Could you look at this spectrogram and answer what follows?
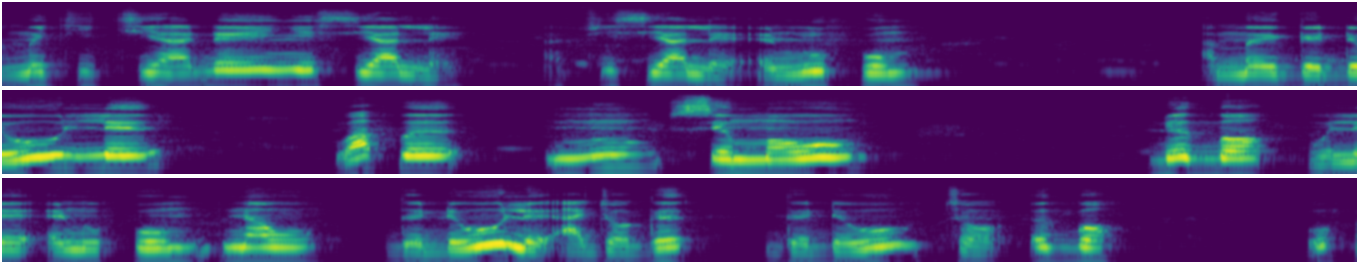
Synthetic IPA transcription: a˨mə̃˨t͡ɕi˨t̪i˨a˨ɖe˦ɲẽ˦si˨a˨lḛ˨ | a̰˨fi˦si˨a˨lḛ˨ḛ˨nũ˦ɸo˦m | a̰˨mẽ˨ɡe˨ɖe˨wo˦le˦ | wo˦a˦ɸe˦ | nũ˦se˨mɔ̃˨wo˦ | ɖe˦ɡ͡bɔ˦ | wo˨le˨ʔe˨nũ˨ɸo˦mnã˦wo˦ | ɡe˨ɖe˨wo˦le˨ʔa̰˨d͡ʒɔ˨ɡe˦ | ɡe˨ɖe˨wo˦t͡ʃɔ̰˨e˦ɡ͡bɔ˦ | wo˦ɸ

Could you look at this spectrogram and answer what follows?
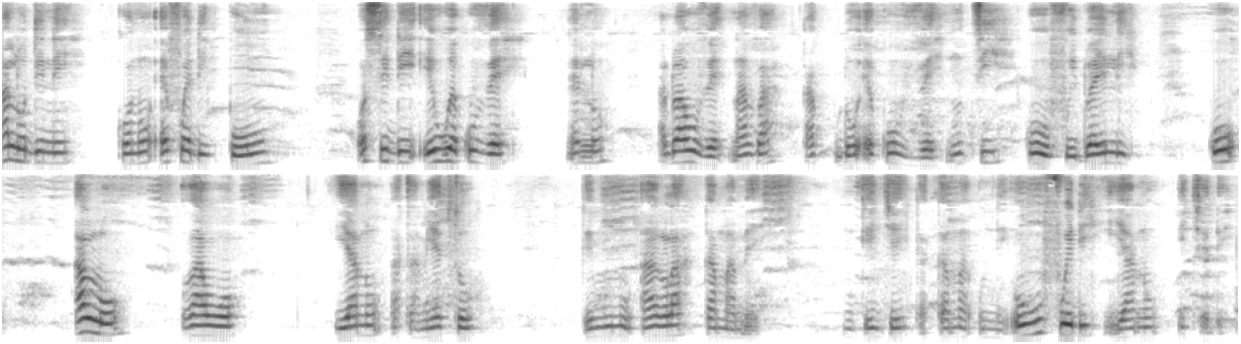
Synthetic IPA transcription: a˦lʊ˨ɖɪ˨nɪ̃˨ | kɔ˨nʊ̃˦ʔɛ˦fʊ˦ɛ˦ɖɪ˨po˨˦ŋ˦ | wʔɔ˦sɪ˦ɖɪ˨ʔe˦wu˦ɛ˨kʊ˦vɛ˨ | nɛ̰̃˦lʊ˦ | a̰˨dʊ˦a˦wʊ˦vɛ˨nã˨va˦ | ka˨ɖʊ˨ʔɛ̰˨kʊ˦vɛ˨nũ˦t̪i˦ | kʊ˦we˨fu˨e˨dʊ˨˦a˨e˦li˦˨ | kʊ˦ | a˦lʊ˦ | ɣa˦wɔ˦ | i˨a˨nʊ̃˦a˨t̪a˨mĩ˦ɛ˦t̪o˦ | ke˨mũ˦nũ˦ʔa˨ɣla˦ka˦mã˨mɛ̰˨ | nũ˨ke˦d͡ʒe˦ka̰˨ka˦mã˦ʔu˨nḛ̃˨wʔo˦wu˦fu˦e˦ɖḭ˦˨ja˨nʊ̃˦ | e˦t͡ʃɛ̰˨ɖḛ˨

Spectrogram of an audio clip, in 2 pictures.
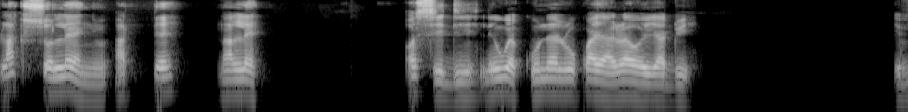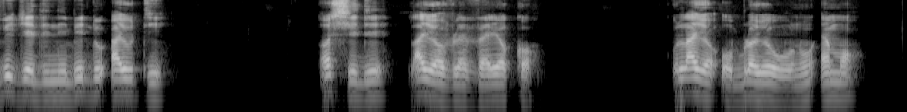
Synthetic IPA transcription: bla˦ksɔ˦lɛ˦˨ɲĩ˨a̰˨t̪ɛ˦ | nʔã˦lɛ˦˨ | ɔ̰˦si˨di˨le˦wɛ˨ku˦nɛ̃˦lu˦kwa˦ja˨ɾa˦wɔ˨ja˨du˨i˨ | e˨vi˦d͡ʒe˨di˨nĩ˨bi˦du˦ʔa˨ju˦ti˧ | ɔ̰˦si˨di˧ | lʔa̰˦jɔ˨vlɛ˨vɛ˨jɔ˨kɔ̰˨ | ku˦la˦jɔ˨ʔo˨blɔ˦jo˦˨wu˨nũ˦ʔɛ˦mɔ̰̃˦

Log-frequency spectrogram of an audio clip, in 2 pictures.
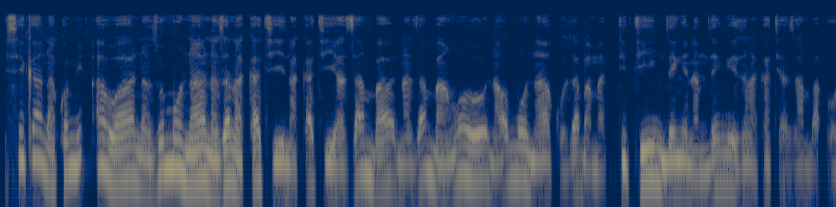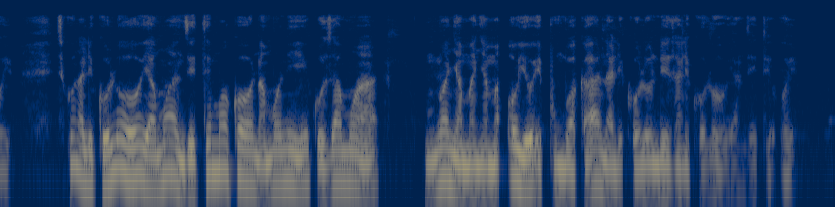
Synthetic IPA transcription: e˨si˦ka˦na˨kɔ˦mi˦a˦wa˨na˨zo˦mɔ˦na˨na˨za˦na˨ka˦tʰi˨na˨ka˦tʰi˨ja˨za˦mba˦na˨za˦mba˨ja˨ŋɡo˦na˨o˦mɔ˦na˨ko˨za˦ba˨ma˨ti˦tʰi˦n˦de˦ŋɡe˦na˨ndɛ˦ŋɡe˦e˨za˦na˨ka˦ti˨ja̰˨za˦mba˦o˦jo˦ | si̥˨ko˦na˨li˨ko˨lo˦ja˨mwa˦nze˨te˦mɔ˦kɔ˦na˨mɔ˦ni˦ko˨za˦mwa˦ | ɲwa˦ɲ˨a˨ma˨ɲa˨ma˨o˦jo˦e˨pu˨mbwa˨ka˦na˨li˨kʰo˨lo˦nde˦e˨za˦li˨kʰo˨lo˦ja˨nze˨te˦o˦jo˦

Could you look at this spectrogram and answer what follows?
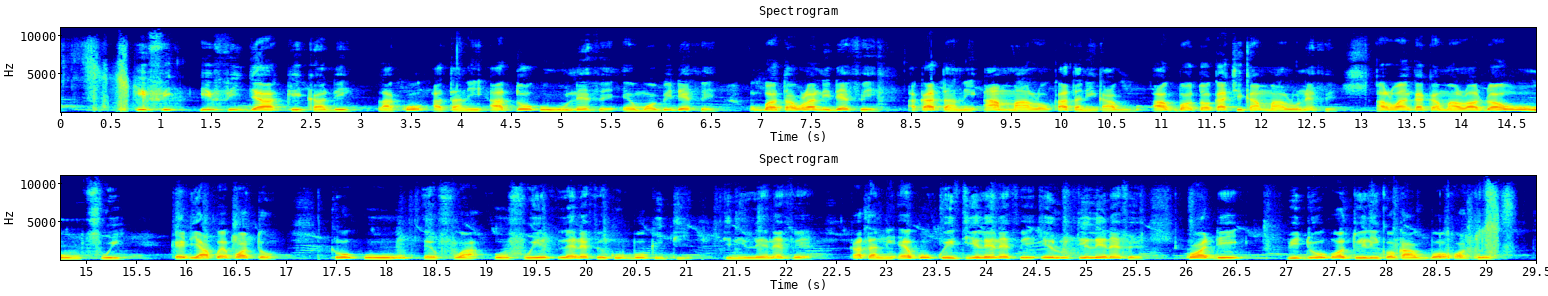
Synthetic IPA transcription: i˦fi˦d͡ʒa˦ke˨kʰa˨ɖɪ˨ | la˨kʊ˦a˨t̪a˨nɪ˨a˨t̪o˦ʔo˨wu˦nɛ̃˦fɛ˨ɛ˨mɔ̃˨bɪ˦ɖɛ˦fɛ˨ | wo˦ɡ͡ba˨t̪a˨wla˦nɪ̃˨ɖɛ˦fɛ˨ | a̰˨ka˦t̪a˨nɪ̃˨ʔa˦mã˨lʊ˨ka̰˦t̪a˨nɪ̃˨ka˨ɡ͡bɔ˦t̪ɔ˦ka˦t͡ʃi˨ka˦mã˨lʊ˨nɛ̃˦fɛ˨ | a̰˨lʊ˦a˦ŋ˦ka˦ka˦mã˨lɔ˨a˨do˦a˦wo˦˨fu˨e˨ | kɛ˦dɪ˦a˨kʊ˦ɛ˦kɔ˦t̪ɔ˨ | kʊ˦o˨wu˦ɛ˨fʊ˨a˨o˨fu˨e˨lɛ˦nɛ̃˦fɛ˨ku˦bo˦ki˦t̪i˨ | t̪i˨nĩ˨lɪ˨ɛ˨˦nɛ˦fɛ˨ | ka˦t̪a˨nɪ̃˨ʔɛ˦kʊ˦kʊ˨e˨t̪i˦e˦lɛ˦nɛ˦fɛ˨ʔe˦lu˦t̪e˦le˦nɛ̃˦fɛ˨ | kɔ˦ɖɪ˦bi˨˦dʊ˦ʔɔ˦t̪ʊ˦e˦li˦kɔ˨ka˨ɡ͡bɔ˦ʔɔ˦t̪ʊ˨ɛ˨

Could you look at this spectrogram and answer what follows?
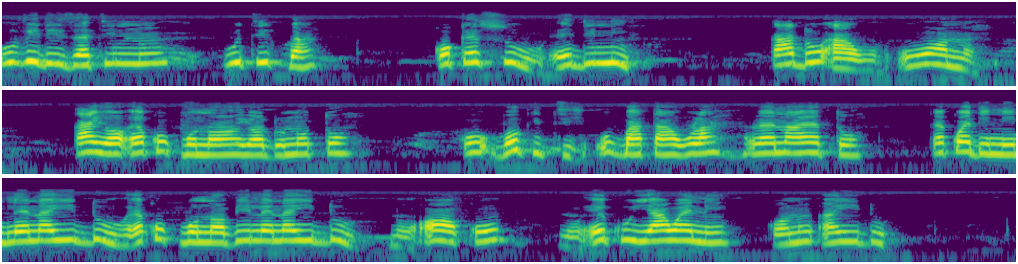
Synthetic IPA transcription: wu˦vi˦dɪ˨zɛ˨t̪i˦nʊ̃˦ | wu˦t̪i˦k͡pa˨ | ko˦ke˦su˦˨e˦di˦nĩ˦˨ | ka˦dʊ˦a˨wʊ˨˦wɔ˦nʊ̃˨ | ka˦jɔ˨ʔɛ˦kʊ˦k͡pʊ˨nɔ̃˨jɔ˨dʊ˨nʊ̃˦t̪ʊ˦ | kʊ˦bo˦ki˨t̪i˨wʊ˦ɡ͡ba˨t̪a˨wla˦lɛ˦nã˦ɛ˦t̪ʊ˦ | kɛ˦kʊ˦ɛ˦dɪ˨nɪ̃˨le˦nã˦ji˦du˦˨ɛ˦kʊ˦k͡pʊ˨nɔ̃˨bɪ˦lɛ˦nã˦ji˦du˦˨ | nʊ̃˨ʔɔ̰˦kʊ˦ | nʊ̃˨ʔe˦ku˦ji˦a˦wɛ˦nɪ̃˨ | kɔ˨nũ˦ʔa˨ji˦du˦˨

